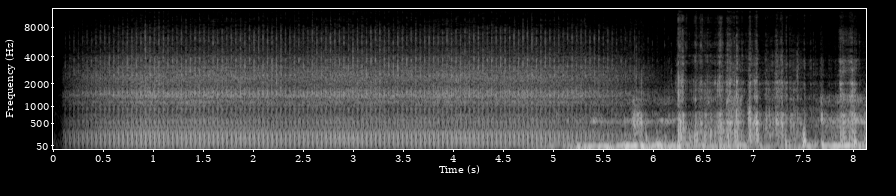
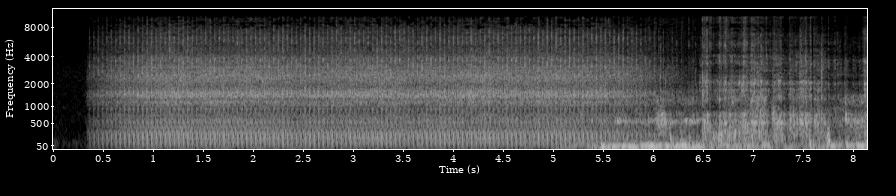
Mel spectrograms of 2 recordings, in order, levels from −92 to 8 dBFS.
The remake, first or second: second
